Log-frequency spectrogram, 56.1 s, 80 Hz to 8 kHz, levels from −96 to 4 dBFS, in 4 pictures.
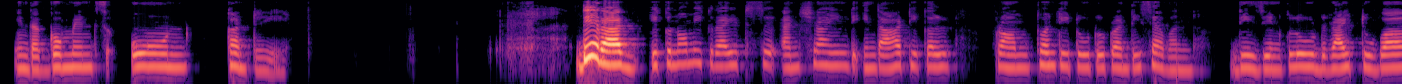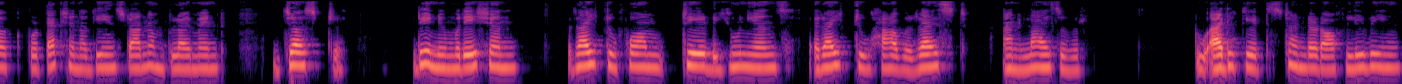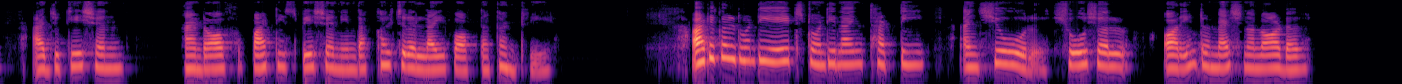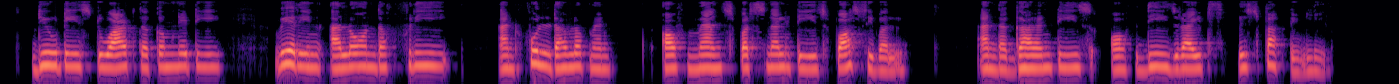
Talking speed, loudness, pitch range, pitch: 90 wpm, -27 LUFS, 190-215 Hz, 200 Hz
